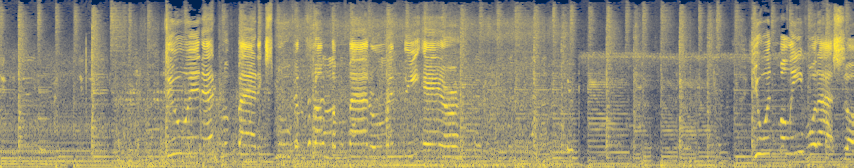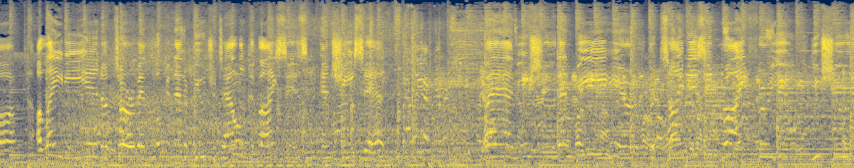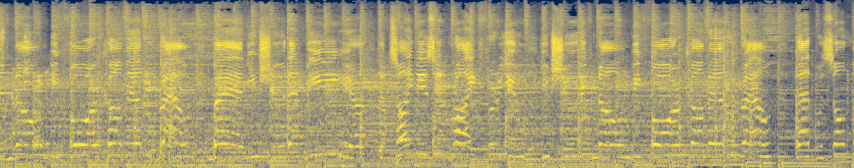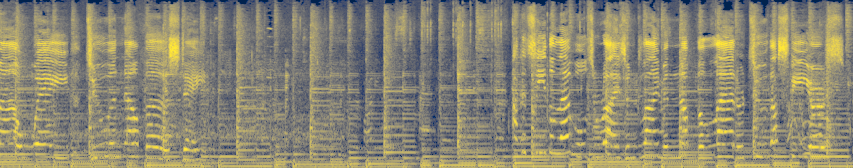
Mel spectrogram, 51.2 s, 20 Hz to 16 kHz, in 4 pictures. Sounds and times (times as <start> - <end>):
Music: 0.0 - 51.2
Speech: 2.4 - 8.8, 13.3 - 41.6, 46.0 - 51.2.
